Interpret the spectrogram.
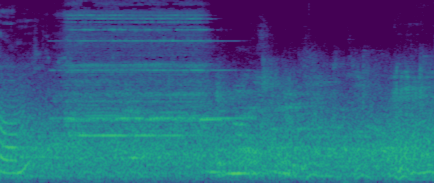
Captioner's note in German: Klingel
